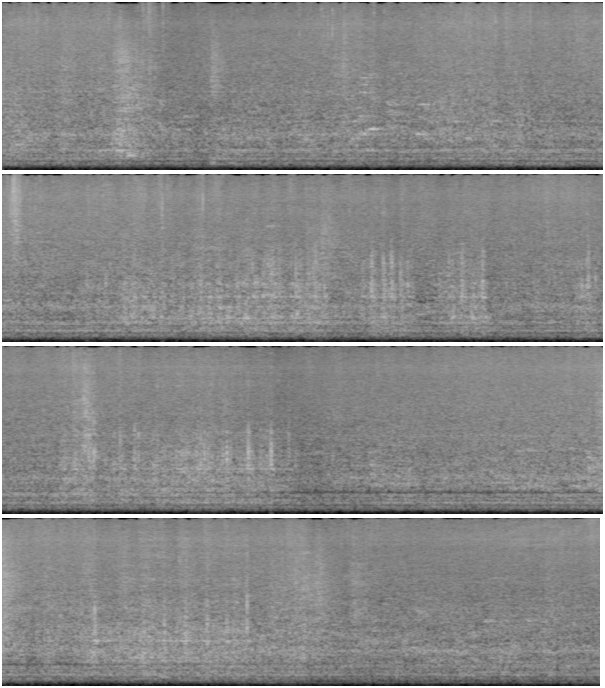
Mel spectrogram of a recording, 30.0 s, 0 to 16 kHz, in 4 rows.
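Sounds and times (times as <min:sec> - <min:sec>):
chopsticks scraping a pan: 0:08.6 - 0:18.7.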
